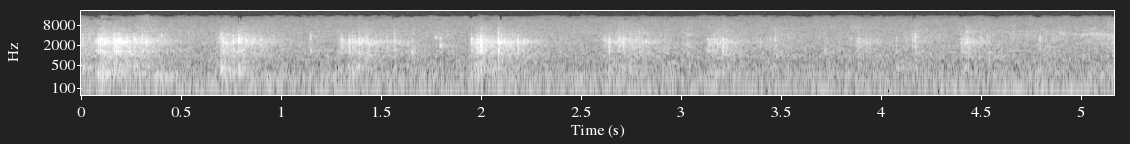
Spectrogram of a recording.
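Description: Crunchy puffed corn snack (salted butter Mighty Lil' Crunchy Corn) being chewed: a run of faint crunches about every half second that thin out after about three seconds.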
